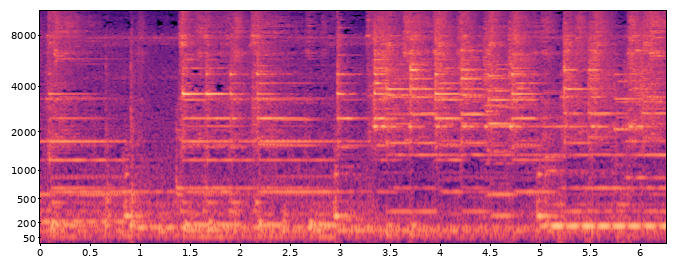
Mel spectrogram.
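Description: Balinese gamelan ensemble playing: bronze-keyed metallophones struck in quick, ringing runs of notes over sustained low tones, the texture thinning briefly about a second in before filling out again.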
